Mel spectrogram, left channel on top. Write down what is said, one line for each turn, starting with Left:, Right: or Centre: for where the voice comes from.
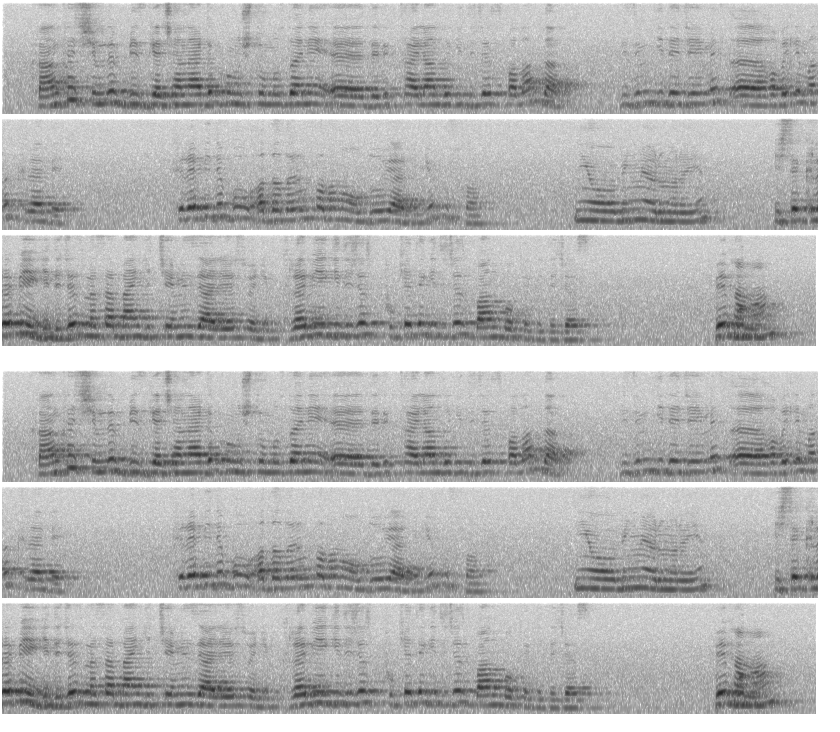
Centre: Kanka şimdi biz geçenlerde konuştuğumuzda hani e, dedik Tayland'a gideceğiz falan da bizim gideceğimiz e, havalimanı Krabi. Krabi de bu adaların falan olduğu yer biliyor musun?
Right: Yo bilmiyorum orayı.
Centre: İşte Krabi'ye gideceğiz. Mesela ben gideceğimiz yerleri söyleyeyim. Krabi'ye gideceğiz, Phuket'e gideceğiz, Bangkok'a gideceğiz. Ve
Right: Tamam.
Centre: bu,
